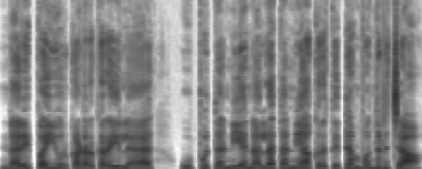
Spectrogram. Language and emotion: Tamil, surprised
